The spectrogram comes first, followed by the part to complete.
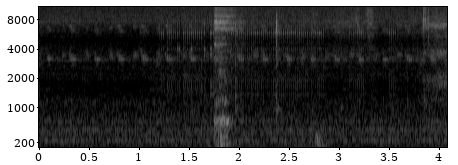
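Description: Quiet room with two brief soft clicks or taps, the louder one a little under two seconds in and a fainter one about a second later.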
